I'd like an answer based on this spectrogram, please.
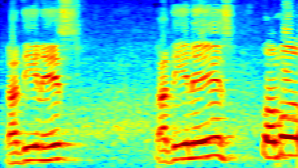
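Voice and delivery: high and loud, rising into a cheer; excited shout. Real, not acted. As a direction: cheer the striker onto the goal. Celebra el gol de Isaac. (grito de gol, agudo y fuerte)

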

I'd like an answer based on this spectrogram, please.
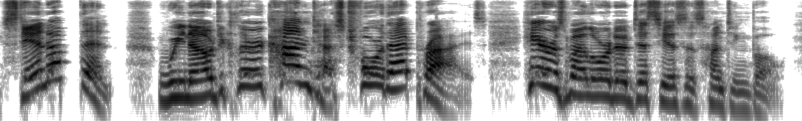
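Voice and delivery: a queen laying down the contest, rising in force; Penelope challenging suitors. Acted. Penelope's speech voiced.

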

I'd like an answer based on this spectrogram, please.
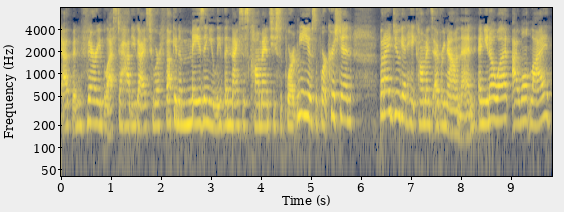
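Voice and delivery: ordinary talk, nothing marked

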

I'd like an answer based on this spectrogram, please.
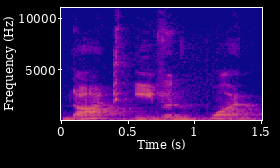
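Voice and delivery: soft, downcast storybook line; small, mournful afterthought; sad. A narrator's reading. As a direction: let it drop quietly in disappointment. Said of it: "said Tim sadly".

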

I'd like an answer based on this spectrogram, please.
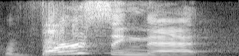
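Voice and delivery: plain live play-by-play call; wrestling commentator. Acted. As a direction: call the match like a ringside announcer.

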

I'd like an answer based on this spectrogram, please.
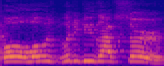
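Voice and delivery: ordinary delivery

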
